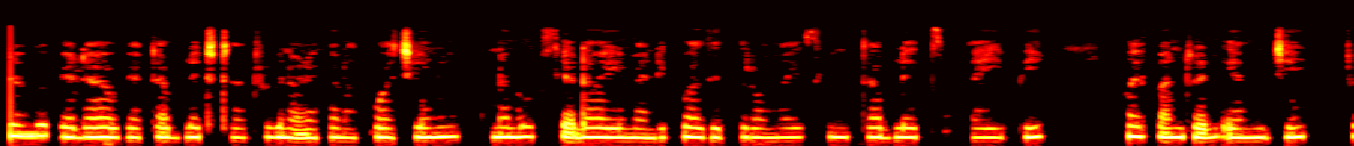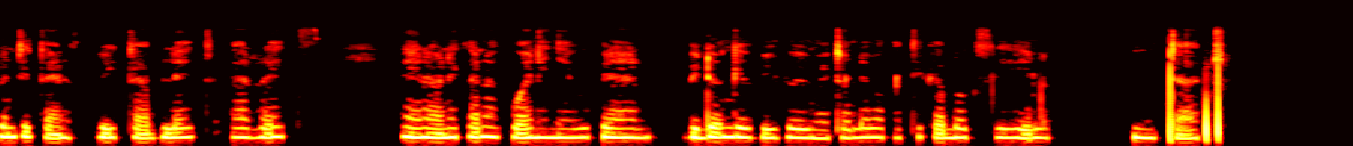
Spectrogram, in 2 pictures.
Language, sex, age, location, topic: Swahili, female, 18-24, Wajir, health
